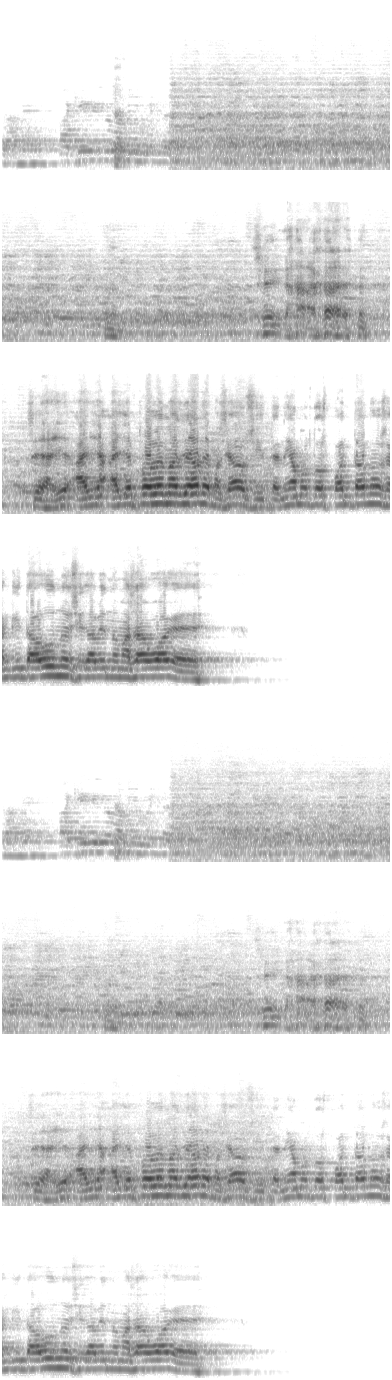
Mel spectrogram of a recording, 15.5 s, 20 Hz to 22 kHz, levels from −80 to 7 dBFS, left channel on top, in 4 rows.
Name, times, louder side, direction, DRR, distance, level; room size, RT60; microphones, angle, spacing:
voice 1, 0.0-4.3 4.6-7.0 7.4-7.5 7.8-8.7, right 1 dB, 65° right, 3.5 m, -45 dB
sound 1, 1.7-10.5, left 2 dB, 15° left, 0.8 m, -41 dB
voice 2, 6.5-7.5 8.1-13.7, left 7 dB, 60° left, 0.4 m, -24 dB
14.5 x 5.4 x 7.5 m
head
